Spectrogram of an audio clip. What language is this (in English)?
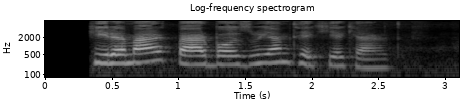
Persian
